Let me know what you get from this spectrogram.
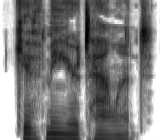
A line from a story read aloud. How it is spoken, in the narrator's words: Dominic leaned over, whispered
